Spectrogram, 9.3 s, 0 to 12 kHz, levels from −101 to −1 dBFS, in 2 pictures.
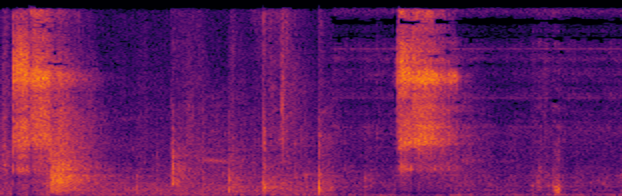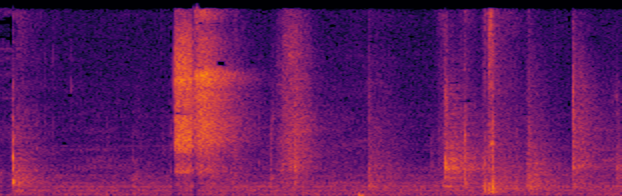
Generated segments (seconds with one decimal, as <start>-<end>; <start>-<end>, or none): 2.5-4.8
